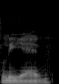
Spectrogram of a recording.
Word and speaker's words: Liev: doesn't like squid but I've been told it's pronounced Liev and Peter Coyote uh when Tinseltown Came Calling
